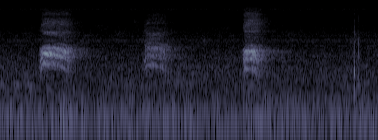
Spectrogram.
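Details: Crows calling with three separate hoarse caws spaced about one and a quarter seconds apart, each short and raspy, over a quiet steady background.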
